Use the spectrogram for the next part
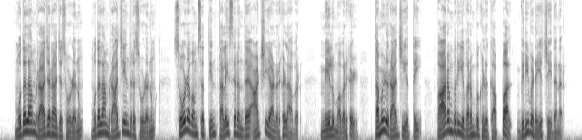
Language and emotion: Tamil, neutral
